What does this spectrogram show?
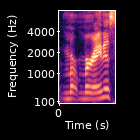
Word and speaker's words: Moranis: So Moranis is actually like how he pronounces it and tells people to pronounce it, but it's definitely written more anus.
